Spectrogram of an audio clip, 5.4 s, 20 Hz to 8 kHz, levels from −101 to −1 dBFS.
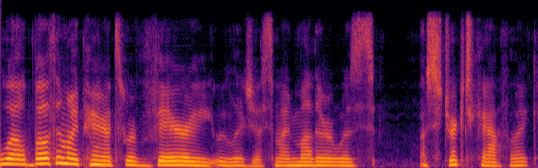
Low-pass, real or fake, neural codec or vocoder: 7.2 kHz; fake; codec, 24 kHz, 3 kbps, HILCodec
